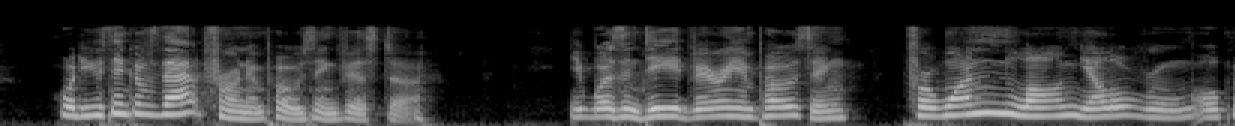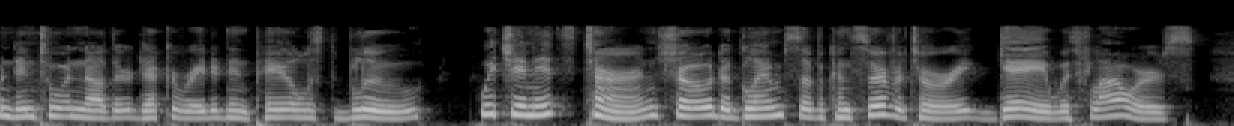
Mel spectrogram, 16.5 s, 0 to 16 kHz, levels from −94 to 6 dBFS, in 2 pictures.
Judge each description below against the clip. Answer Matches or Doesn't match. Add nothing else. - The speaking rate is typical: Matches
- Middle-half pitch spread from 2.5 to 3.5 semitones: Doesn't match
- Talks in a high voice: Matches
